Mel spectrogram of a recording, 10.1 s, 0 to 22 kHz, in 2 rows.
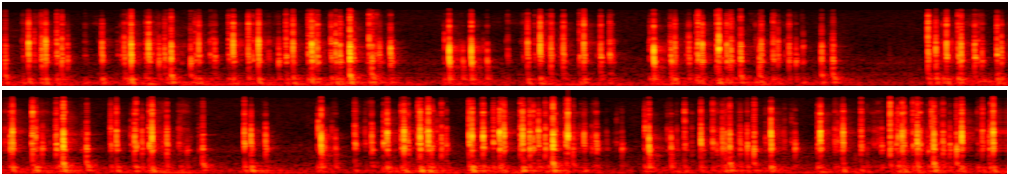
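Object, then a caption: Mechanical keyboard, ABS keycaps, steel plate. Both hands' fingertips type steadily on a full-size HyperX Alloy Origins RGB mechanical keyboard with Fire switches and ABS keycaps on a solid steel plate. Quick, bright, clicky taps have almost no low end and die out instantly, with short pauses near 2 and 4 seconds.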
